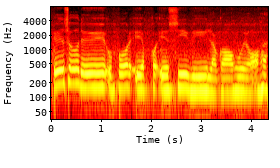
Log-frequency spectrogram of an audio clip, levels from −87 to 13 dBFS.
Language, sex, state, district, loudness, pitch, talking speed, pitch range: Punjabi, male, Punjab, Kapurthala, -11 LUFS, 150 Hz, 125 wpm, 135-160 Hz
